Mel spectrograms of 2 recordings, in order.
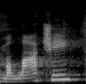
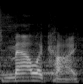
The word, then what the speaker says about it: Malachi: Against popular demand or popular opinion, it's not pronounced Malachi. It's Malachi chapter 3, verses 6 through 12.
